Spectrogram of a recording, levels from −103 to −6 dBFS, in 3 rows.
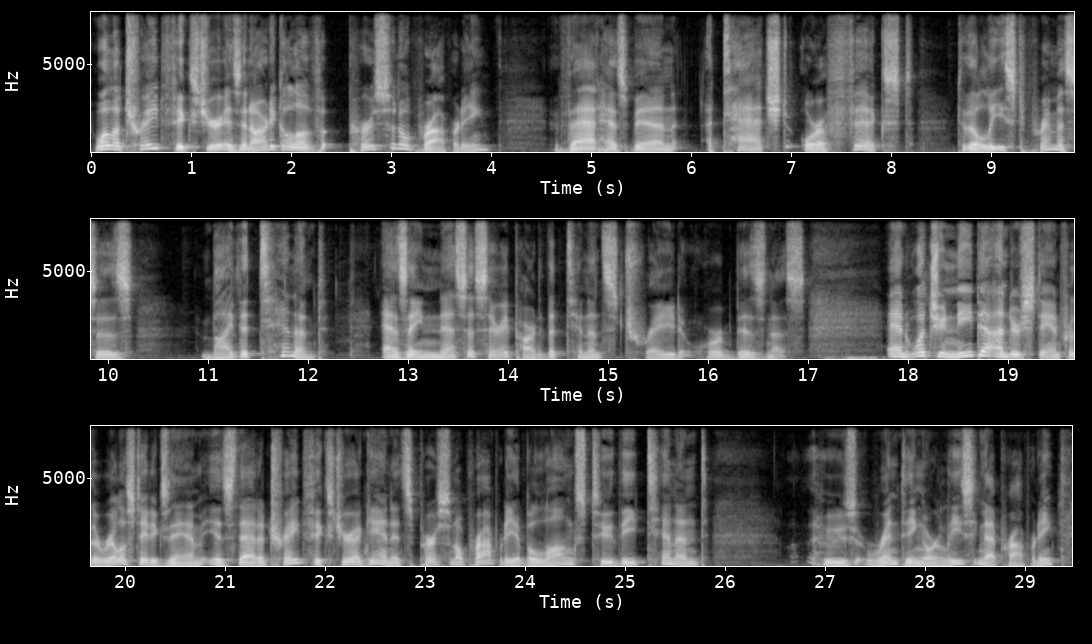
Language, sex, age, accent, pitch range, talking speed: English, male, 50-69, American, 110-150 Hz, 130 wpm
